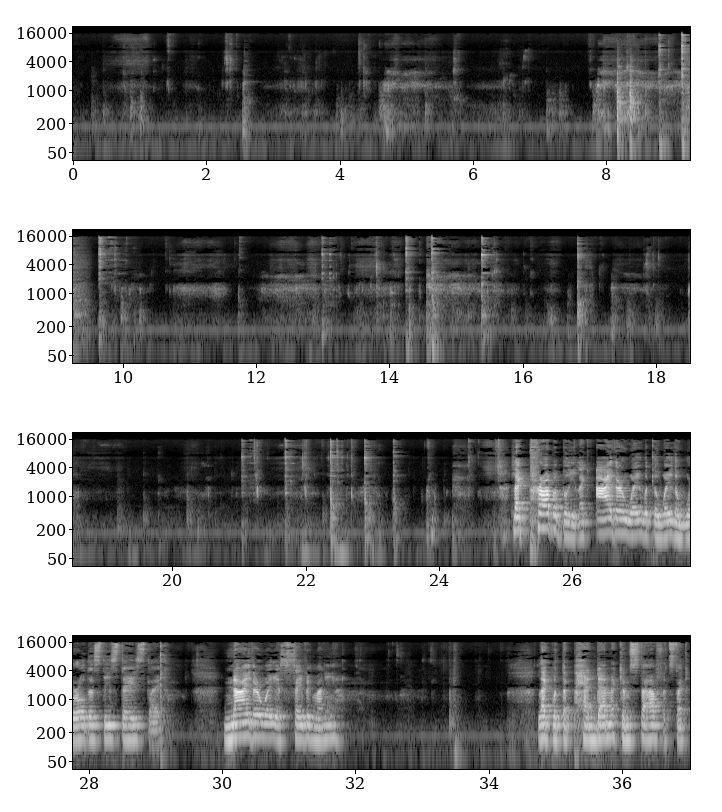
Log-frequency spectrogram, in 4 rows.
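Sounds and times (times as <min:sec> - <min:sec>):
person chewing food: 0:00.1 - 0:25.0, 0:31.9 - 0:34.3.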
